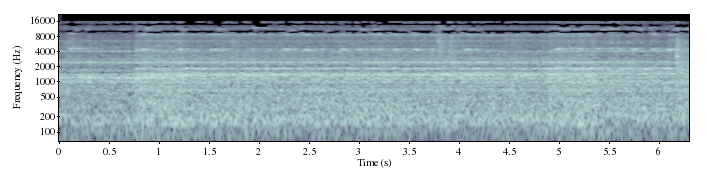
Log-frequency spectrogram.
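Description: An old W&B vertical turret lathe cutting a large metal pulley blank, the tool on the turning workpiece making a continuous grinding noise with several steady high-pitched tones over it. It grows a little louder about a second in.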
